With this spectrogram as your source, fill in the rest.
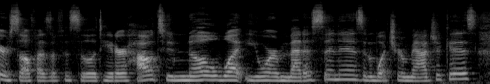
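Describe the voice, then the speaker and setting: Through noticeable background noise, a woman talks fairly quickly at a medium pitch with fairly even intonation. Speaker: psychedelic facilitation coach. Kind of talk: sales pitch.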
